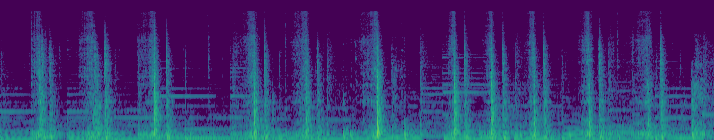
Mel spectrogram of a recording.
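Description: Kitchen knife slicing an onion on a plastic cutting board, the blade knocking the board in quick strokes about twice a second. Background music with a steady low tone plays under it.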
